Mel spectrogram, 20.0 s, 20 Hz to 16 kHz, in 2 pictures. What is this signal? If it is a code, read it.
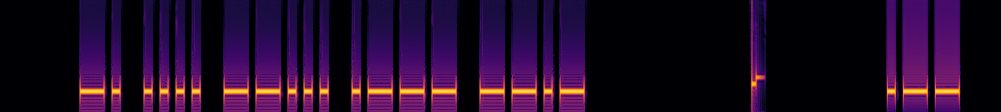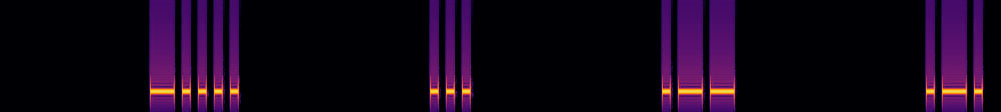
Morse code, heard as a keyed tone, about 15 wpm, spaced as for 6 wpm, 700 Hz. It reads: NH7JQ W6SWR
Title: USA Call Signs - 5 Characters - 8x Character Spacing - 15wpm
